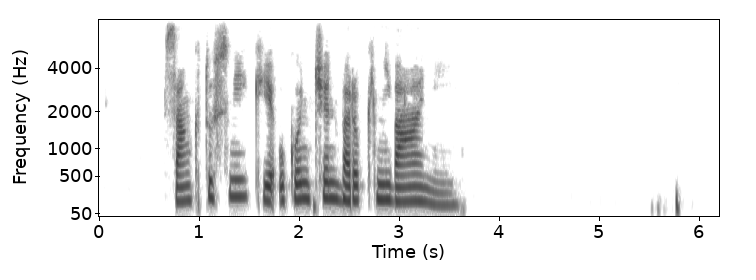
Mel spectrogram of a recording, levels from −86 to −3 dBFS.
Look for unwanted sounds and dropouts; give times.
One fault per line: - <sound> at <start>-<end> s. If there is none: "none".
none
